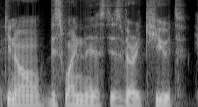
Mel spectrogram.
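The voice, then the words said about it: Put-on French accent. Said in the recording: “He was French, if you couldn't tell by my accent.”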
